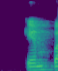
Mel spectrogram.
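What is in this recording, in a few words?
"kempang", Malay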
